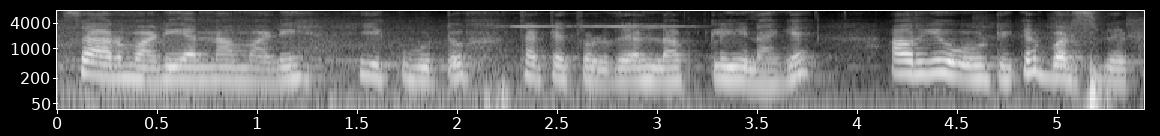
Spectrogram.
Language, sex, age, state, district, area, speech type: Kannada, female, 60+, Karnataka, Mysore, rural, spontaneous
